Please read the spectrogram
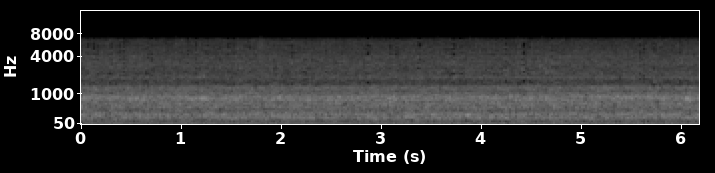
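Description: Steady, faint background noise with no distinct events: room tone.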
